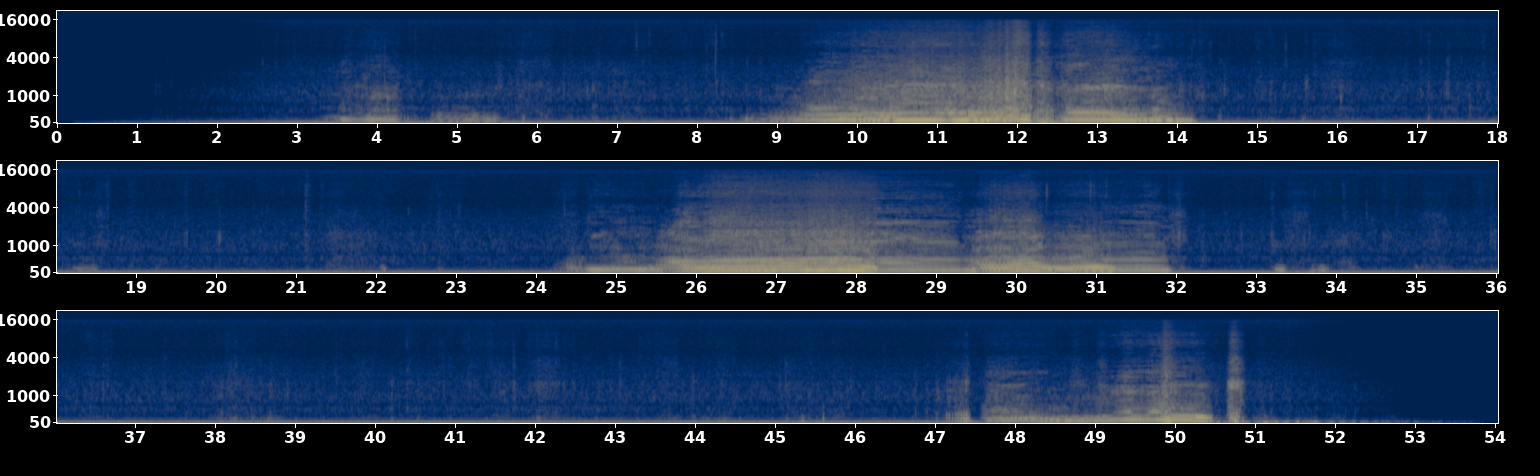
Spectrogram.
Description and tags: Grizzly Bear growl eating
grizzly bears eating and growling in yellowstone national park
bear, field-recording, grizzly, grizzly-bear, vocalisation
